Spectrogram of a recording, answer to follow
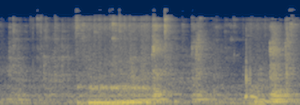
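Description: A stiff pet brush raking through a shedding raccoon's thick coat in a run of short strokes, with a low rumble lasting under a second about a second in.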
